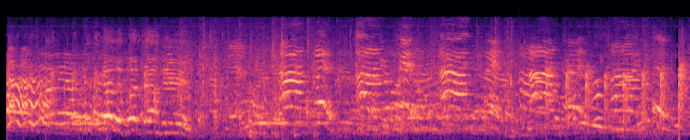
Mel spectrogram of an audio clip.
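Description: Several young children shouting and calling out in high voices, overlapping one another without a break.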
